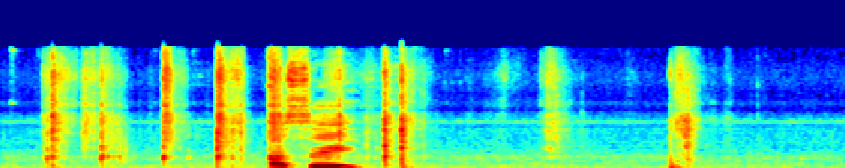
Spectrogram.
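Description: Cards rustle and flick as they are shuffled.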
